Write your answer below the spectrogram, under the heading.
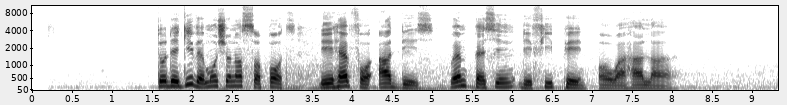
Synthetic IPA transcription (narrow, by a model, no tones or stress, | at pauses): todeɡivemoʃɔnalsɔpʰɔtdeɦɛpfɔʔadeswɛ̃npɛsĩndefipʰẽnɔwaɦala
